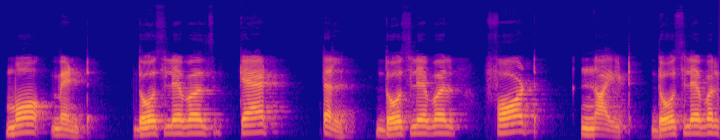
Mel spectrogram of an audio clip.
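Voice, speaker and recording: A male teacher explaining an English lesson in Urdu, reading English slowly and then explaining it quickly. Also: medium pitch. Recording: tinny phone-like audio.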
